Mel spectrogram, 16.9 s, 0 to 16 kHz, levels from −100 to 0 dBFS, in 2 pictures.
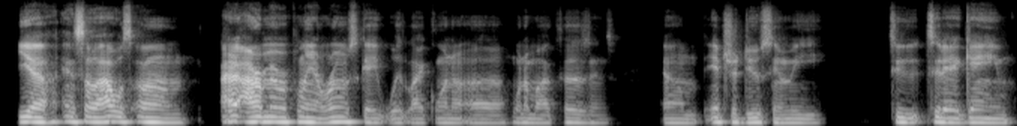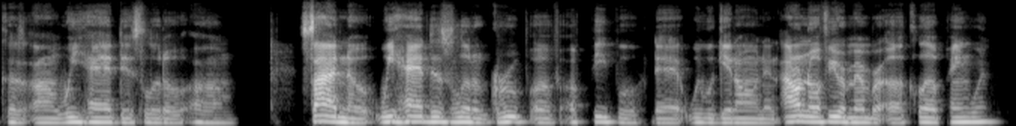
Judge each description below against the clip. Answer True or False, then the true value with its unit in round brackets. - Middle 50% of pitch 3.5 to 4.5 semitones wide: False (3.0 semitones)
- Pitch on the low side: True (125 Hz)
